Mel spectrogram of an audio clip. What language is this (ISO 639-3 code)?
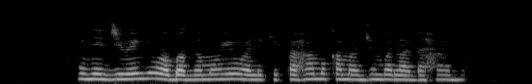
swa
